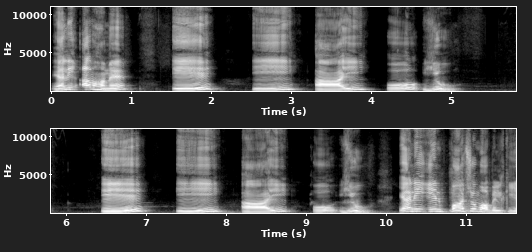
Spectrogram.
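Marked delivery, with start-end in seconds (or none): 1.5-5.1 ए, ई, आई, ओ, यू each held long, lower pitched; long vowel sounds. Shown as a demonstration. Teacher recites English vowels for pupils, long vowel sounds. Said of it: "long sound यानी लंबी आवाज़ वाला". 6.4-9.9 ए, ई, आई, ओ, यू each held long, lower pitched; long vowel sounds. Shown as a demonstration. Teacher recites English vowels for pupils, long vowel sounds. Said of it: "long sound यानी लंबी आवाज़ वाला".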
